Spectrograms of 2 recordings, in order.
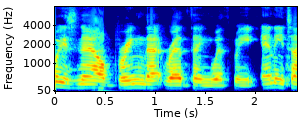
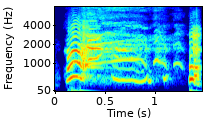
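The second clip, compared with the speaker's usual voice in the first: high shouted laugh; a panicked shout of a laugh; shrieking laugh. Retold or imitated. After the needle stick.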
